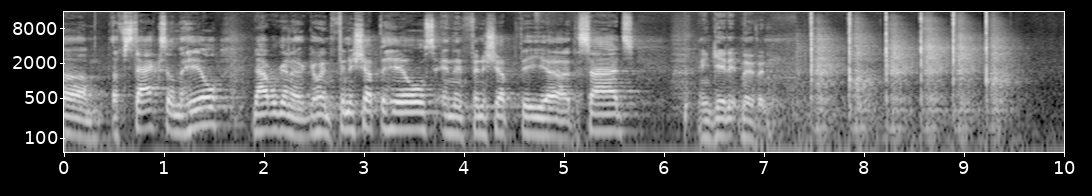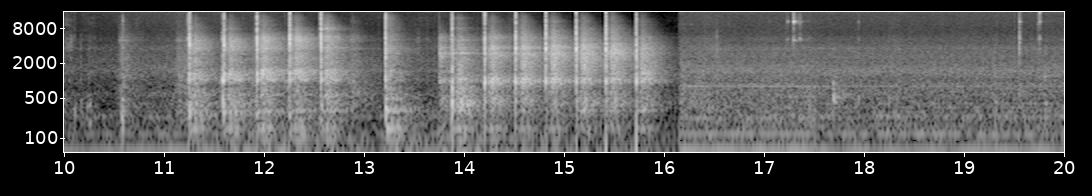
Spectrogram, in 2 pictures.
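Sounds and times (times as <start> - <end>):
hammer striking shoe heel: 7.4 - 9.6, 11.2 - 16.0.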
